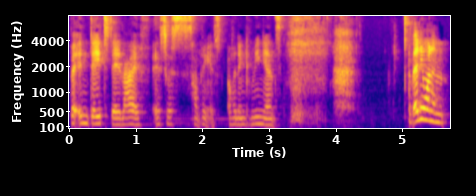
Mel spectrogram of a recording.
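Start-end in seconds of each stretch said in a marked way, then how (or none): 3.2-4.3 long tired sigh; heavy sigh. Real, not acted. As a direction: let out a weary sigh. Struggling to breathe, sighs.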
